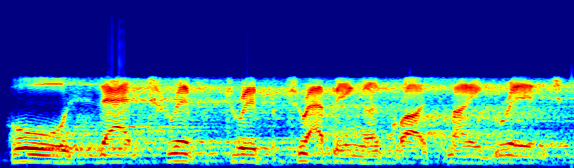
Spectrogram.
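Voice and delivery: low, slow troll growl; slow and low like a troll under a bridge; deep troll voice. A narrator's reading. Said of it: "A deep voice came".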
